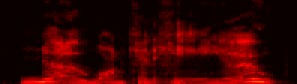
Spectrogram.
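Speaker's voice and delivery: slow, lilting villain taunt; slow sing-song villain mockery. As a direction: sing it to mock her. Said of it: "in a sing-song voice".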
